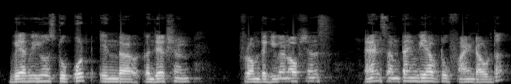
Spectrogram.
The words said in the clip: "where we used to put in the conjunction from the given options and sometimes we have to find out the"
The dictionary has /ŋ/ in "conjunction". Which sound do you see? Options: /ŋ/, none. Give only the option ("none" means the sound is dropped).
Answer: none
